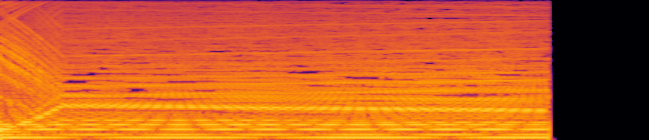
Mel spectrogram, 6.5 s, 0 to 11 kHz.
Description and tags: SemiQ leads 17.
This sound belongs to a mini pack sounds could be used for rave or nuerofunk genres
abstract, ambience, ambient, atmosphere, dark, deep, delay, drone, effect, electronic, experimental, fx, noise, pad, processed, sci-fi, sfx, sound, sound-design, sounddesign, sound-effect, soundeffect, soundscape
